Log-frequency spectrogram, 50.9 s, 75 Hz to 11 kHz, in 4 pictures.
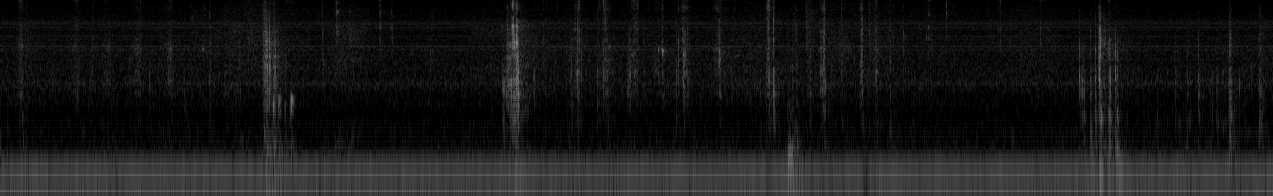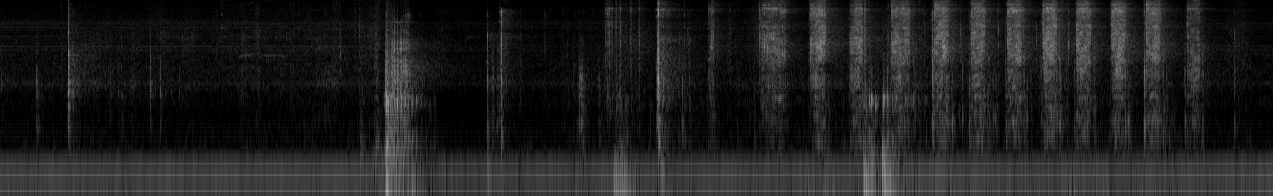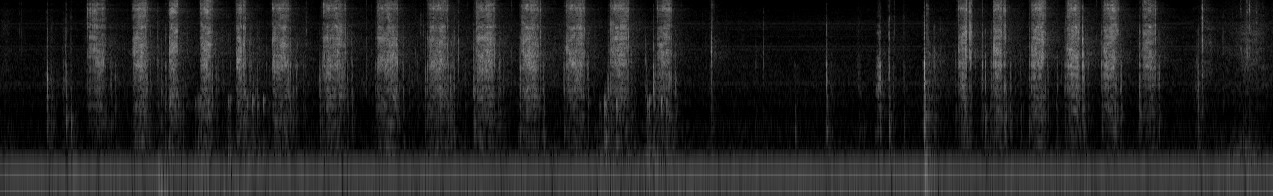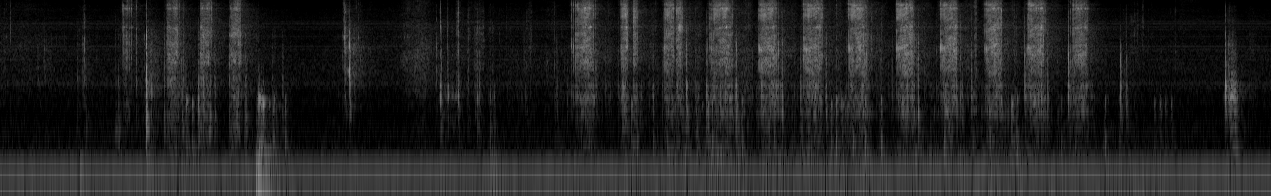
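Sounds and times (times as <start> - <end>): steady low hum: 0.0 - 50.9
hand ratchet clicking: 20.3 - 24.8, 26.3 - 32.2, 35.0 - 37.1, 43.9 - 49.1.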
